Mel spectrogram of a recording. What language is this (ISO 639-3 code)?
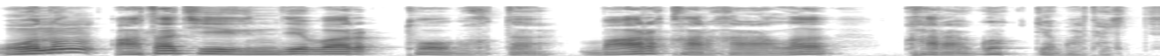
kaz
